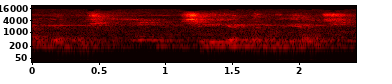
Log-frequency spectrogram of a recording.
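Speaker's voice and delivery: "El Dios tuyo" breathed in a soft whisper. Shown as a demonstration. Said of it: "Qué lindo que te digan".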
